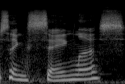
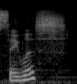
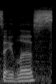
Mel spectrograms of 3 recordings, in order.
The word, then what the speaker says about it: Sayless: It's supposed to sound like that, but it's Sayless.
